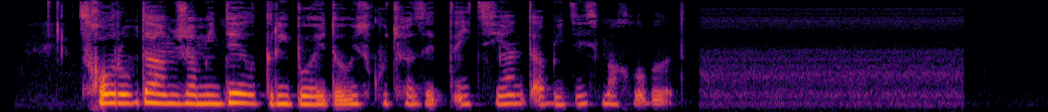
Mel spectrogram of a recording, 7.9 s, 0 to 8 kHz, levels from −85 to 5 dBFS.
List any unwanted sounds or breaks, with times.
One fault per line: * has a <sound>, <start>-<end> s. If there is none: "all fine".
all fine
